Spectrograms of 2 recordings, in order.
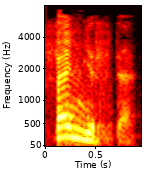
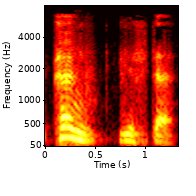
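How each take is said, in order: First: The first word begins with a soft f. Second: The first word begins with a hard p. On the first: The speaker calls it wrong. "you don't say" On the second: The speaker calls it right. "You say pen yifteh"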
